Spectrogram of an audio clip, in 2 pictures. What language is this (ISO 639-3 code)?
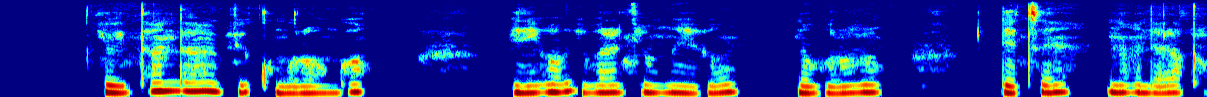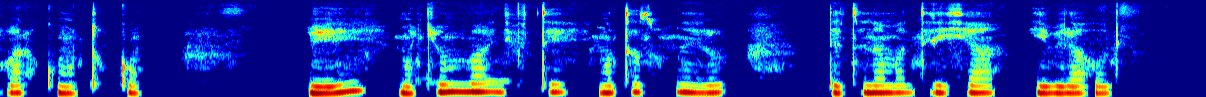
kin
